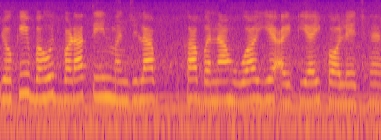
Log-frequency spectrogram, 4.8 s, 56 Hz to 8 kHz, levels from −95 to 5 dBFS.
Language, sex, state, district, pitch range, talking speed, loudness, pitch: Hindi, female, Bihar, Samastipur, 215-240 Hz, 190 wpm, -16 LUFS, 225 Hz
